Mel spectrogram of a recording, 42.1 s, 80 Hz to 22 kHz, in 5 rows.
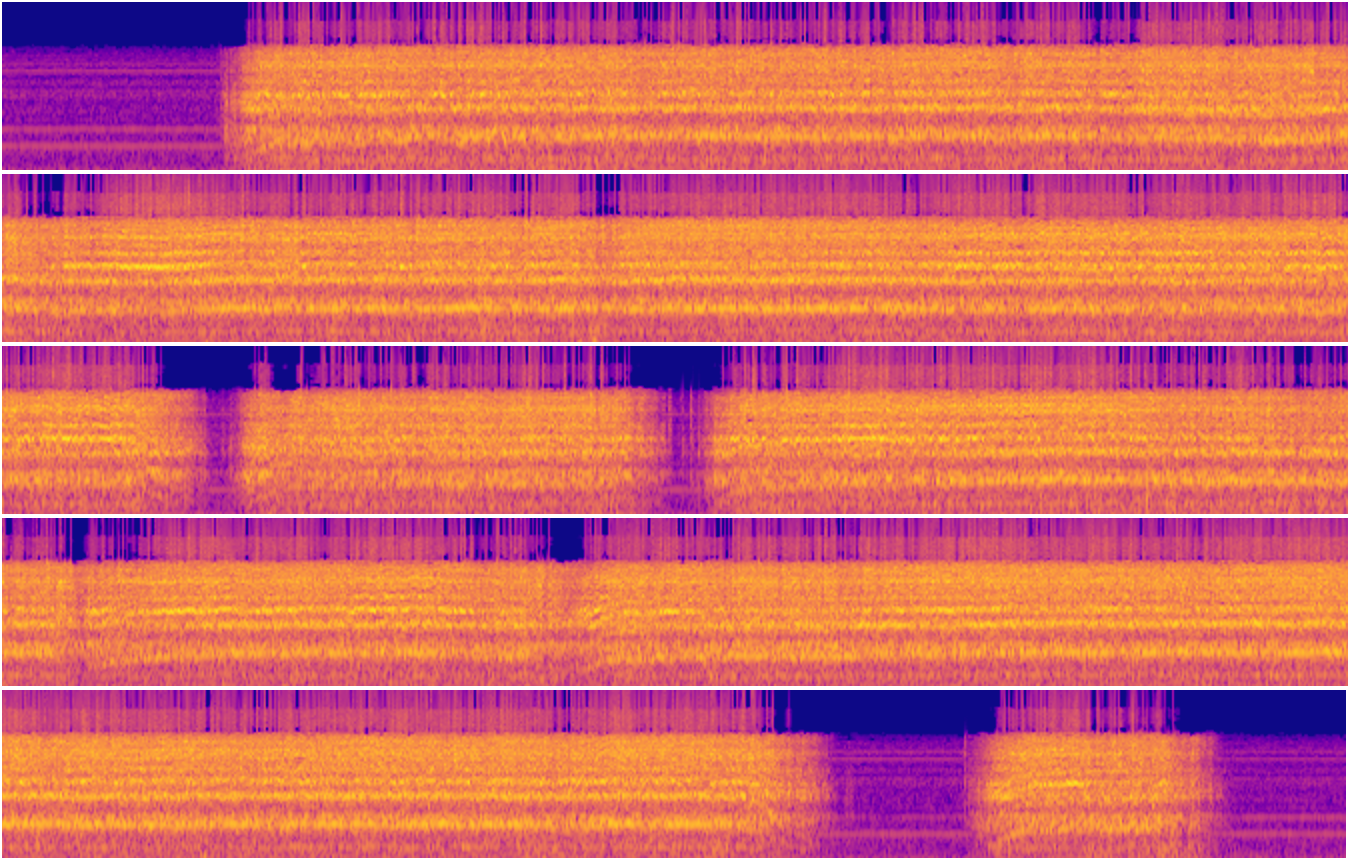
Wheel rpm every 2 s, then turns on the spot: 30, 220, 240, 220, 220, 230, 230, 210, 180, 140, 130, 210, 210, 210, 190, 220, 230, 230, 230, 70, 100.
20-22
